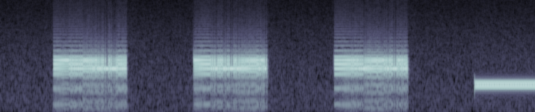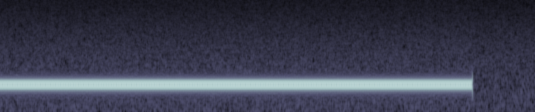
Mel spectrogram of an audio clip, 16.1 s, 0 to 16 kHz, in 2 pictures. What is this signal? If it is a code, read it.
Emergency Alert System (SAME) tones (header bursts, then the 853 and 960 Hz attention tone), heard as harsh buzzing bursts, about 520.83 baud.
